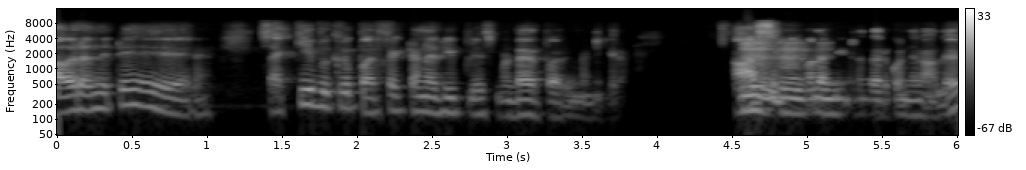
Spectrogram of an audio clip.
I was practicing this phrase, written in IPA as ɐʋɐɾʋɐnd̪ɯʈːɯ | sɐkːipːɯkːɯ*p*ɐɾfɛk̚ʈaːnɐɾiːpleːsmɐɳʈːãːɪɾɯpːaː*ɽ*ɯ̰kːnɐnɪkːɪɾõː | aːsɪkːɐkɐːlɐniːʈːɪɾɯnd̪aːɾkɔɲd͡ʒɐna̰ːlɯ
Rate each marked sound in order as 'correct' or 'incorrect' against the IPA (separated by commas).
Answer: correct, incorrect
